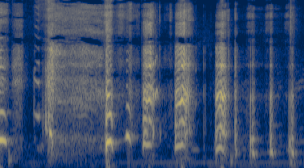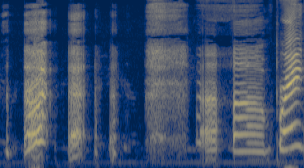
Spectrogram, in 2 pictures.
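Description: A girl laughing in short, breathy bursts, with gasping breaths in between.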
